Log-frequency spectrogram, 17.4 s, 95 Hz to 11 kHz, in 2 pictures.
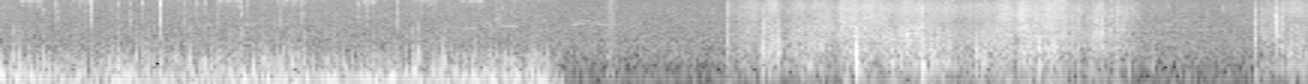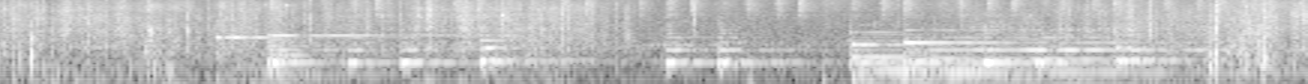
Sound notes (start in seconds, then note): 4.9 bag rustling; 10.1 gentle orchestral music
